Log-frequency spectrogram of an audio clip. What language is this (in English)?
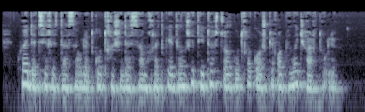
Georgian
